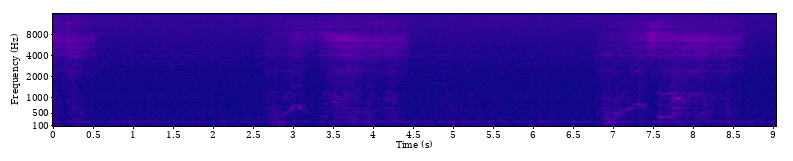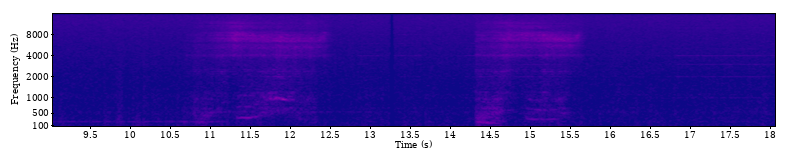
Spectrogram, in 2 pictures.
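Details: Woman snoring during sleep: four loud, rasping inspiratory snores, roughly 16 a minute and somewhat uneven, over steady room hum; heavy snoring.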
